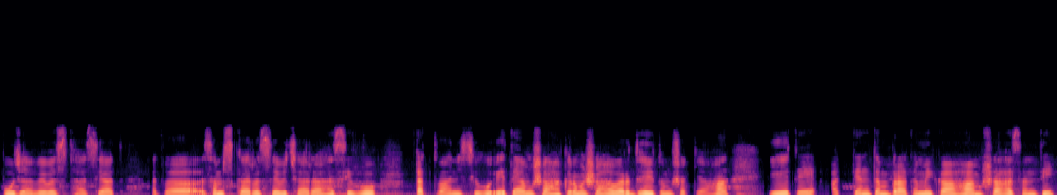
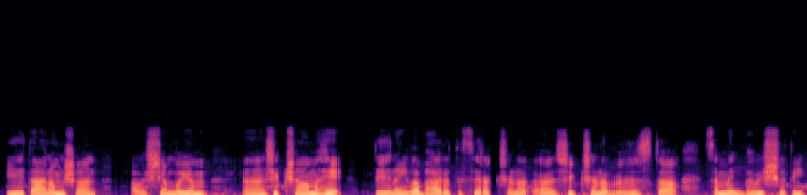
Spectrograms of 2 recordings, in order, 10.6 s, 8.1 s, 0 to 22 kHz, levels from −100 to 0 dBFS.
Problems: none marked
